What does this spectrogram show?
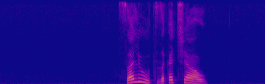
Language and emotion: Russian, positive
